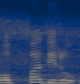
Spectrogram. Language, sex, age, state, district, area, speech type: Kannada, female, 30-45, Karnataka, Mandya, rural, read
